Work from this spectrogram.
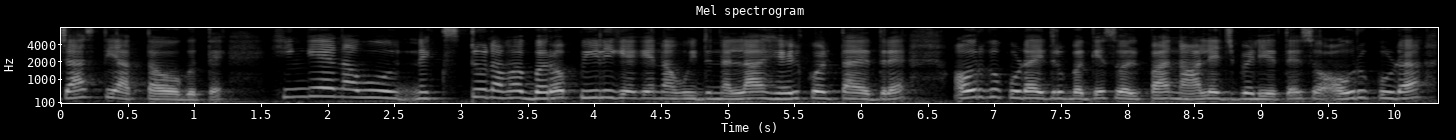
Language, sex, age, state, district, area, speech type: Kannada, female, 18-30, Karnataka, Tumkur, rural, spontaneous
